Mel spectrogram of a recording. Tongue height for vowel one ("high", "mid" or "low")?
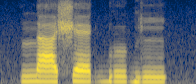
low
